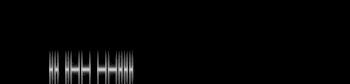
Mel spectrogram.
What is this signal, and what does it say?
Morse code, heard as a keyed tone, about 44 wpm, 700 Hz. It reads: IW7
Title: Callsign Prefixes for Top 50 DXCC - 45wpm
